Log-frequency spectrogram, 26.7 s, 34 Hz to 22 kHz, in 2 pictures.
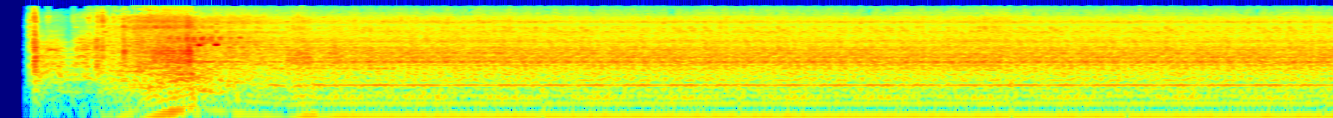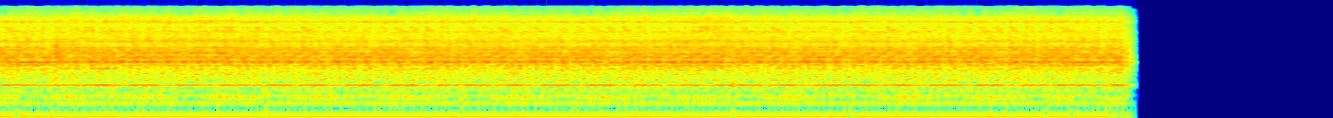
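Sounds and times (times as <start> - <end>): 
tractor starting and idling: 0.3 - 24.7.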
